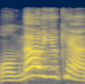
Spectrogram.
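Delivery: showy, loud, high game show host patter. A creator pitching an affiliate link repeats the line in their game show host voice. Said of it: "my game show host voice".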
